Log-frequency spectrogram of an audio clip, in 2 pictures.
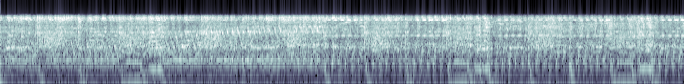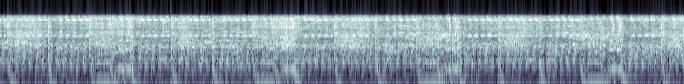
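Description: Dubstep played loud over a club sound system, heard from the crowd and muffled, with no top end: a steady beat with deep bass notes recurring about every three seconds.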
